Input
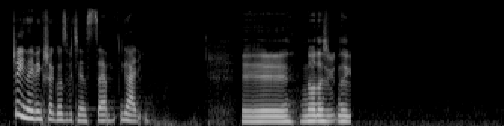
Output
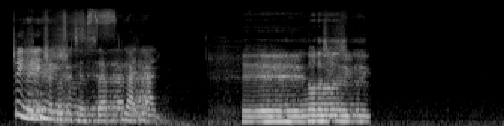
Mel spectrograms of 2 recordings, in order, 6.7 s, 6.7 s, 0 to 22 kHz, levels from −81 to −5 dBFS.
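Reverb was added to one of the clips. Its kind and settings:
reverb whose tail is shaped and stops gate 270 ms rising, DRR −0.5 dB

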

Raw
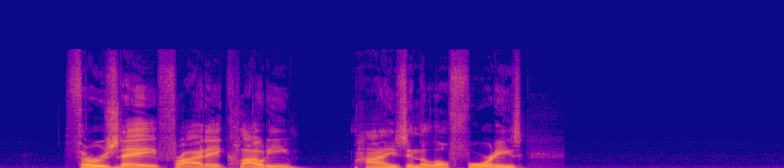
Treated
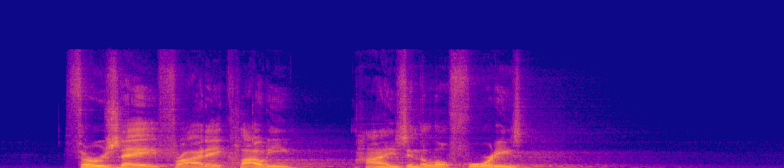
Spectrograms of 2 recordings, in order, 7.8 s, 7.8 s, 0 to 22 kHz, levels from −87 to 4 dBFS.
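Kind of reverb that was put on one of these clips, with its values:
coupled-rooms reverb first 0.4 s, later 3.5 s, from −19 dB, DRR 7.5 dB
level +1 dB

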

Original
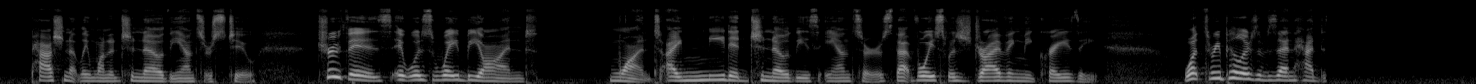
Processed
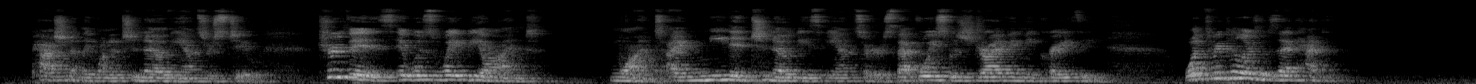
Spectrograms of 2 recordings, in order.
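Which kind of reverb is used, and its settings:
rectangular room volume 130 cubic metres, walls mixed, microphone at 2.7 metres
level −8.5 dB

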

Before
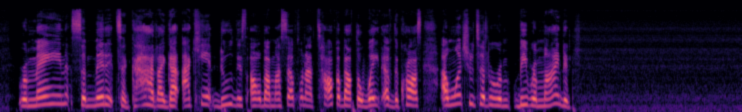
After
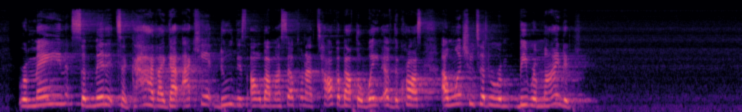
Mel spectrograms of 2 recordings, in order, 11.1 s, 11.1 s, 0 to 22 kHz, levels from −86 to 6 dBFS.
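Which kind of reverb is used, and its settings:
reverb whose tail is shaped and stops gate 490 ms falling, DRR 11 dB
level +1 dB

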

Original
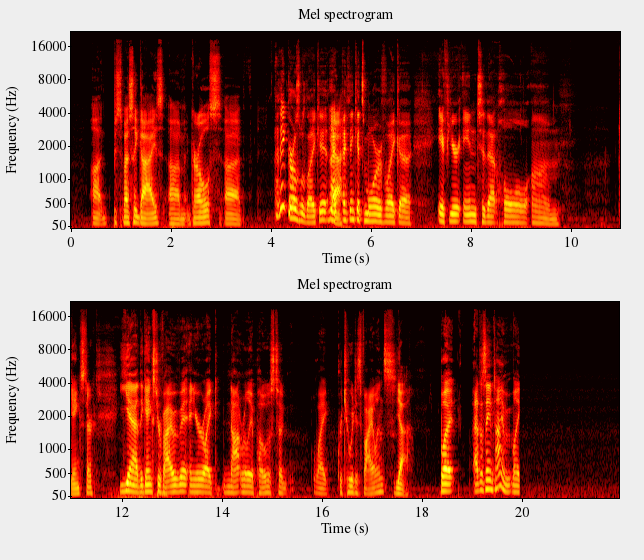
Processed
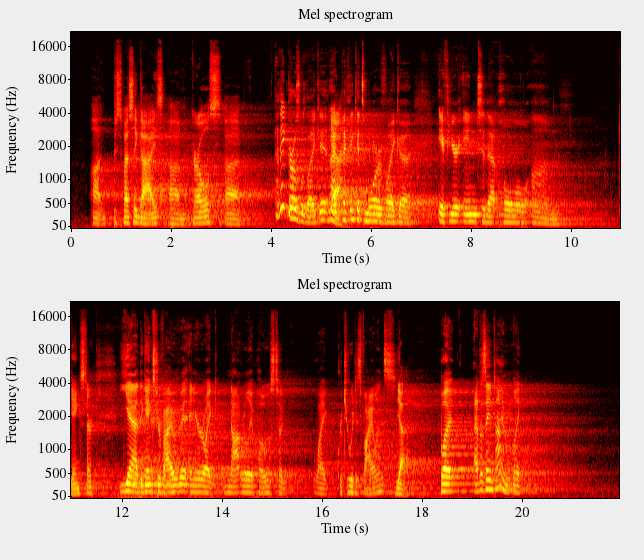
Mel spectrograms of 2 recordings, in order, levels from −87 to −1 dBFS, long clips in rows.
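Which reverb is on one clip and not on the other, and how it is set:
spring reverb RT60 3.8 s, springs 32/39/47 ms, chirp 45 ms, DRR 8 dB

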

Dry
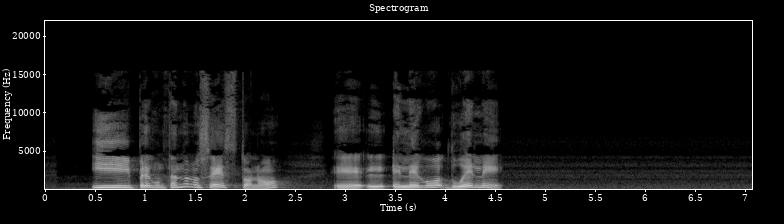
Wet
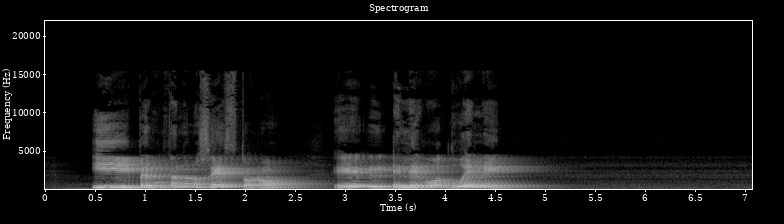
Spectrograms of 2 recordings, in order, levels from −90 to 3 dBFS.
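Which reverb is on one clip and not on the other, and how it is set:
spring reverb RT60 1.2 s, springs 41 ms, chirp 20 ms, DRR 0.5 dB
level −2.5 dB

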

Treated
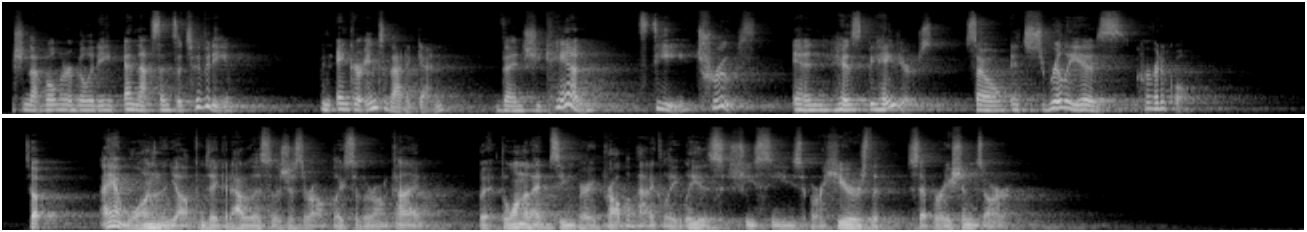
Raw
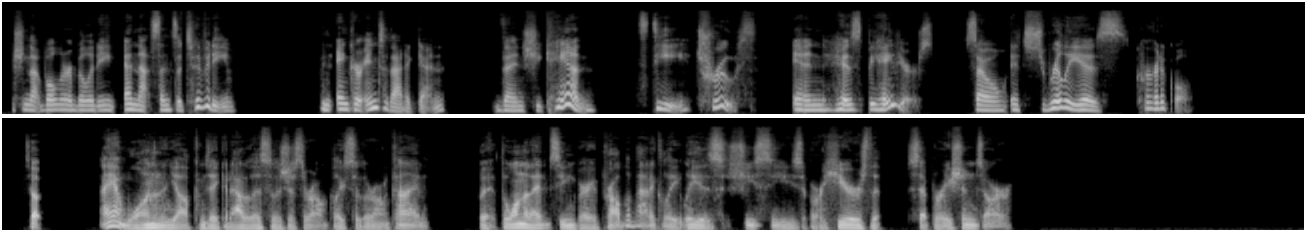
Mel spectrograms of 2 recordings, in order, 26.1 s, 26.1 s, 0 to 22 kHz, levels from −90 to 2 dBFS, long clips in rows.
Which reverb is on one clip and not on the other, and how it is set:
rectangular room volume 1,700 cubic metres, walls mixed, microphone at 0.56 metres
level −3 dB

